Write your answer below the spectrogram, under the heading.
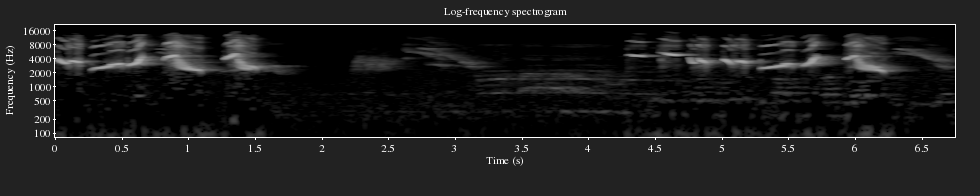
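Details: Male orange-headed thrush song used as a lure: rich, varied whistled phrases with sliding notes in two bursts, separated by a quieter pause with soft lower warbling.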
